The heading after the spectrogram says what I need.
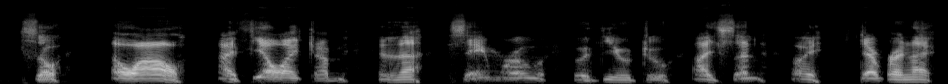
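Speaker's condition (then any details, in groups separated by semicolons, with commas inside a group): Traumatic brain injury; could not speak after injury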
